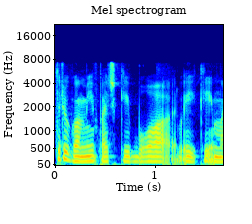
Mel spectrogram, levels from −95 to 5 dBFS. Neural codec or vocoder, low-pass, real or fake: none; 7.2 kHz; real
